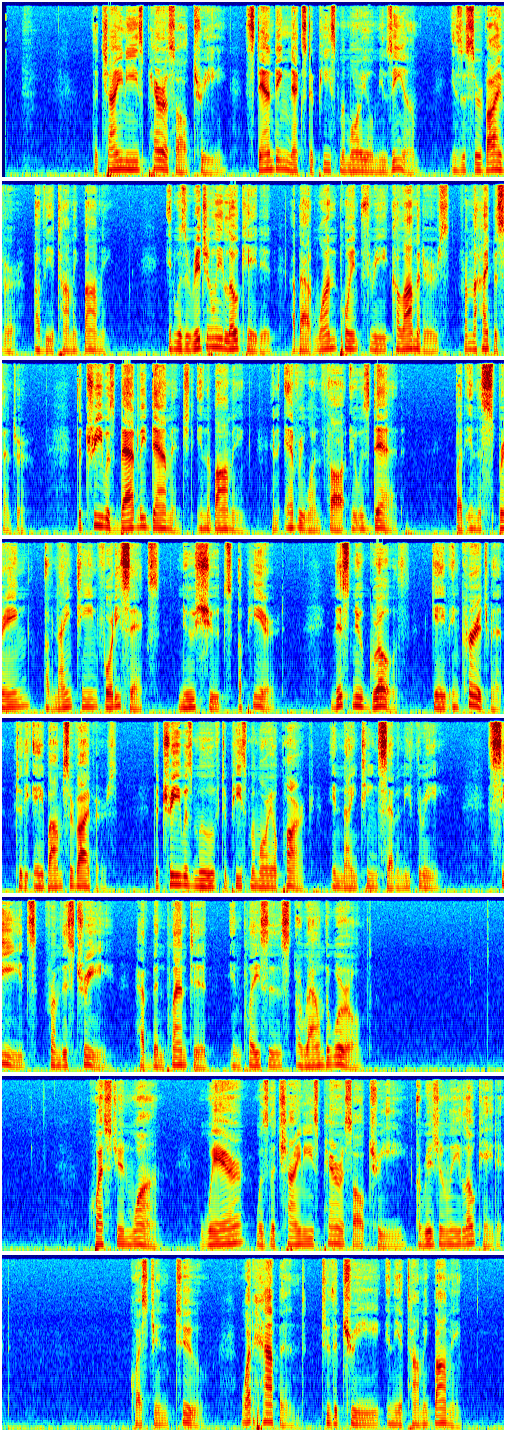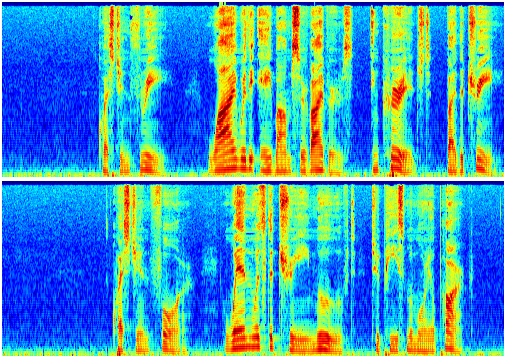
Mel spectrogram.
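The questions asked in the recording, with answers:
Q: Where was the Chinese parasol tree originally located?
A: About 1.3 kilometers from the hypocenter

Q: What happened to the tree in the atomic bombing?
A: It was badly damaged, and everyone thought it was dead

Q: Why were the A-bomb survivors encouraged by the tree?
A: Because new shoots appeared in the spring of 1946

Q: When was the tree moved to Peace Memorial Park?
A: In 1973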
